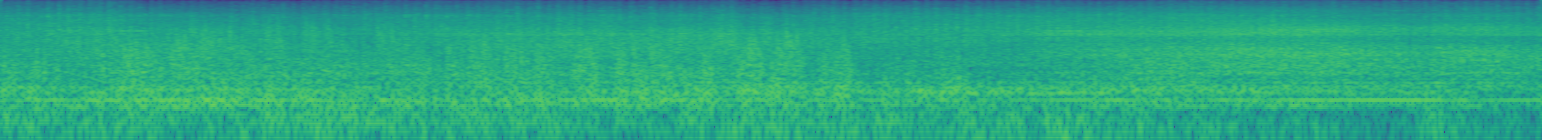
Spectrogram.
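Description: Vande Bharat electric trainset running along the track below as it departs: a steady rumble with a constant low hum.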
